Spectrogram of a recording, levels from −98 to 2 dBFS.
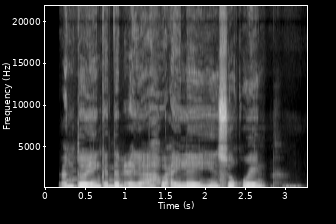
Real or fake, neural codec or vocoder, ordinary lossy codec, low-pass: real; none; none; none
